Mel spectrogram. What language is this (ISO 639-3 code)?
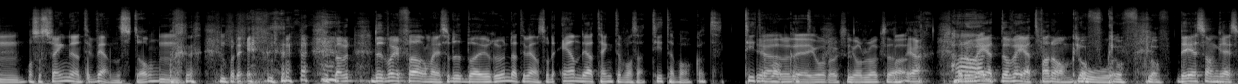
swe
